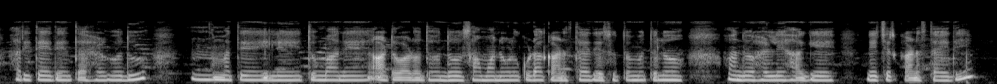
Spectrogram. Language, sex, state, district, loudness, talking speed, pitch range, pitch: Kannada, female, Karnataka, Chamarajanagar, -20 LUFS, 115 wpm, 195-210 Hz, 200 Hz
